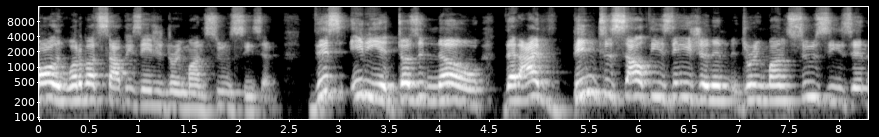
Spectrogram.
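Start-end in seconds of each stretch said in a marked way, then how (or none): none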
